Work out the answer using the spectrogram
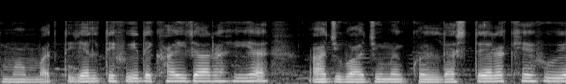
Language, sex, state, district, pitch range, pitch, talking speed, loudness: Hindi, male, Bihar, Darbhanga, 120-145 Hz, 135 Hz, 140 wpm, -16 LUFS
